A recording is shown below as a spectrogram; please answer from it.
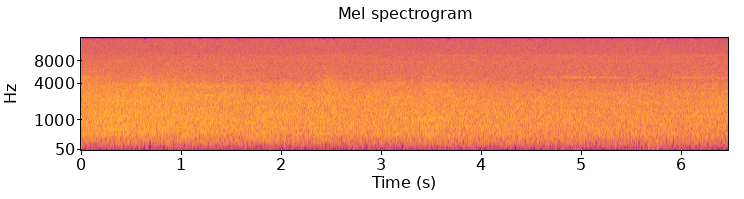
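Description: Steady running noise of trains moving through a busy station, a continuous rumble and hiss of wheels on rail.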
